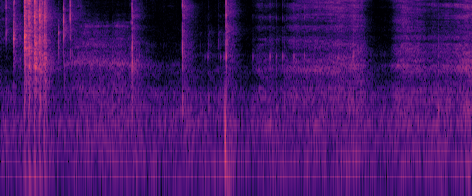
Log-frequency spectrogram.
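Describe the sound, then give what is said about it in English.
Scissors snip a section off a manila file folder in a few short, crisp cuts. The first cuts come as a dense cluster, followed by quieter, isolated snips over faint background noise. “And so what I'm going to do is I'm going to snip off a section. Okay, here we go.”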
